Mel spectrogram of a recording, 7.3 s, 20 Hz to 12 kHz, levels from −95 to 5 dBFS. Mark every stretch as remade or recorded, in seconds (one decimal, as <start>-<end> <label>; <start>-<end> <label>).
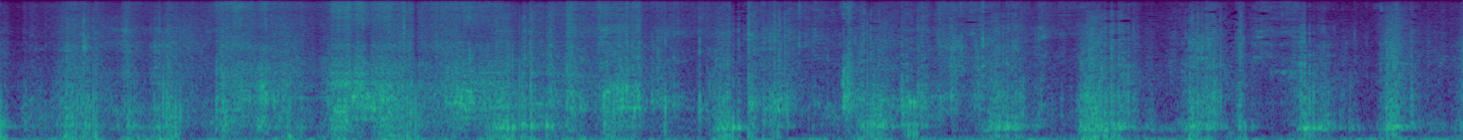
0.0-3.6 remade; 3.6-7.3 recorded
